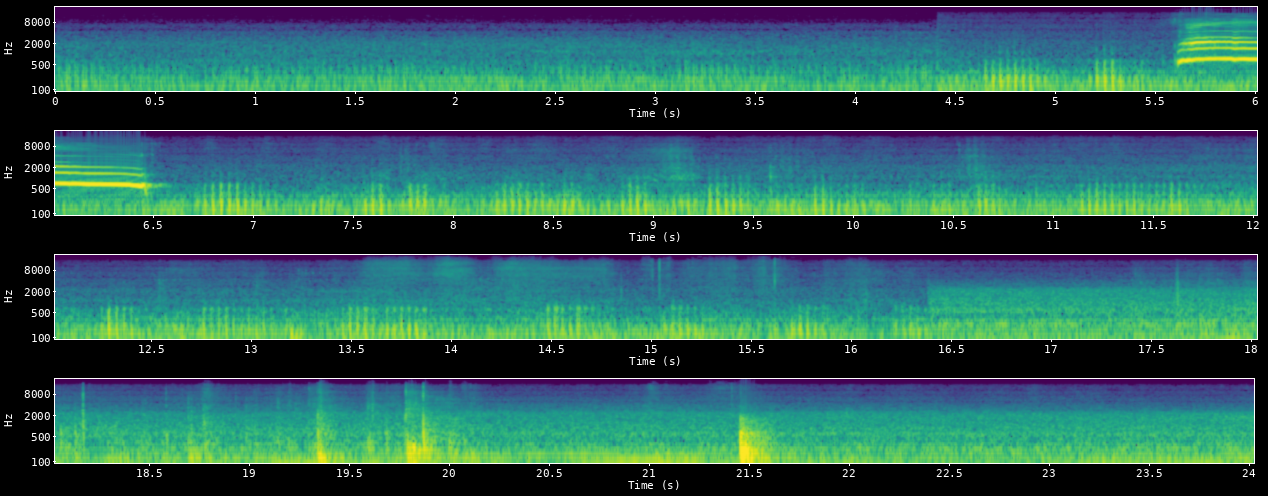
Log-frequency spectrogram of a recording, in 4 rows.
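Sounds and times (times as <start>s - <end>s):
cat purring: 4.4s - 24.0s
cat meowing: 5.6s - 6.6s.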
